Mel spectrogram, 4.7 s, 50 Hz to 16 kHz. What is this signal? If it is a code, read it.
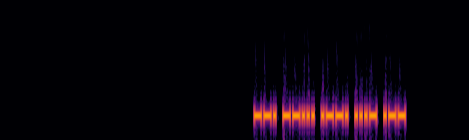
Morse code, heard as a keyed tone, about 49 wpm, 700 Hz. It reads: G7PVW
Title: DXCC-100 Call Signs - 5 Characters - Repeated 3x - 50wpm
